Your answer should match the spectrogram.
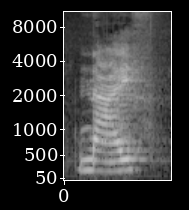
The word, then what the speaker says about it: knife: you have k n those are the silent letter is k you don't say kanak you don't say knife you don't say knee you say knee knife knock okay now we're going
